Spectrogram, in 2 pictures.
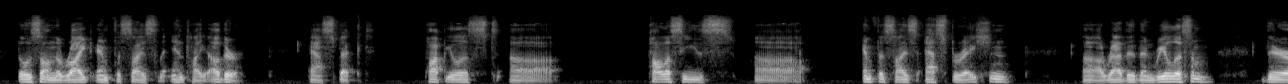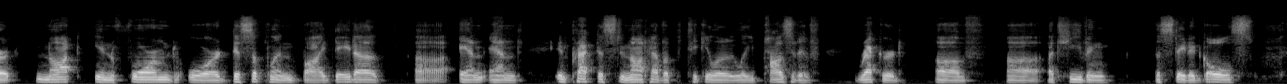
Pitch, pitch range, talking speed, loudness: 110 Hz, 105-120 Hz, 100 wpm, -19 LUFS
